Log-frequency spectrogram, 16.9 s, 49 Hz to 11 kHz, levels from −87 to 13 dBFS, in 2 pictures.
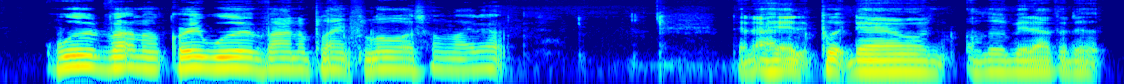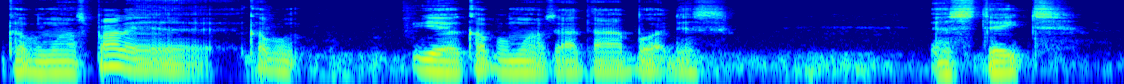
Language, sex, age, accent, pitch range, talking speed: English, male, 20-39, American, 100-125 Hz, 125 wpm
